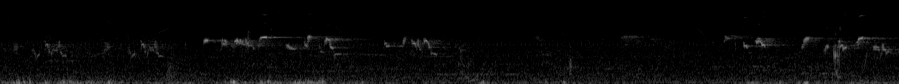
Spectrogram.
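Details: Red-whiskered bulbul used as a decoy, singing to lure wild birds toward a sliding snap trap, 21 October 2016; two bursts of quick, warbled, whistled phrases with sharp rising and falling notes, separated by a quiet gap, over soft outdoor background noise.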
